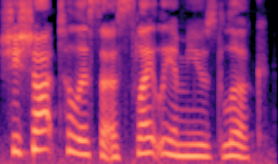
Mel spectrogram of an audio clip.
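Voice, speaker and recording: A woman's voice: on the high side, animated, a little fast. A woman narrating a scripted third-person story as part of an audio drama.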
